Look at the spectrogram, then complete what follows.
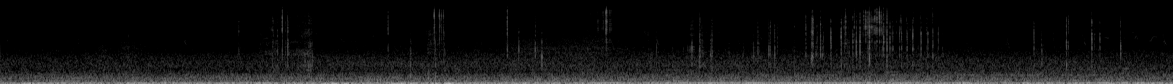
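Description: Steady low rumble of wind buffeting the microphone, with scattered faint clicks and rustles from handling the pistol and its box.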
